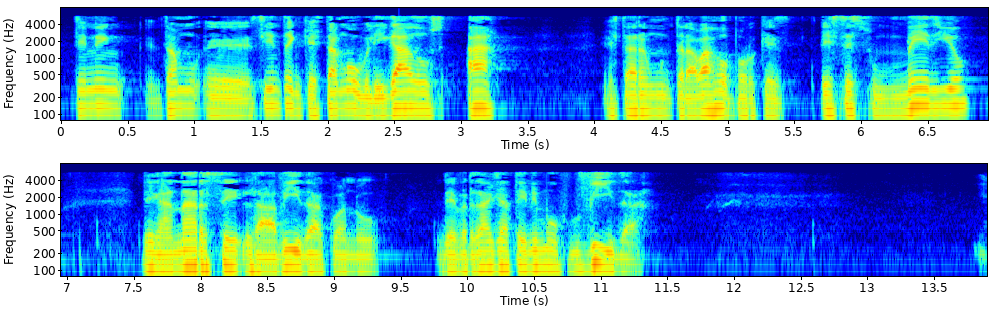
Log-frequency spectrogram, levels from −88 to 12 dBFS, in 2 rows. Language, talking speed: Spanish, 120 wpm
